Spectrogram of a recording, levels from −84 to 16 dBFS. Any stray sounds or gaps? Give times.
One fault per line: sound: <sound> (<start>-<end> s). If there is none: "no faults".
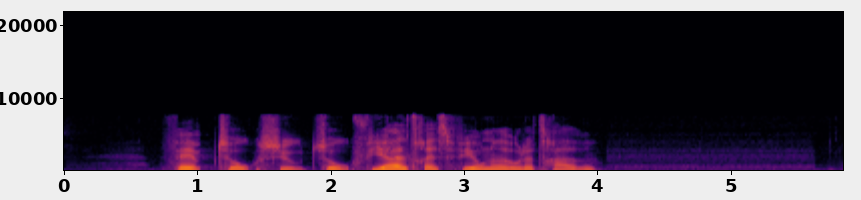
no faults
